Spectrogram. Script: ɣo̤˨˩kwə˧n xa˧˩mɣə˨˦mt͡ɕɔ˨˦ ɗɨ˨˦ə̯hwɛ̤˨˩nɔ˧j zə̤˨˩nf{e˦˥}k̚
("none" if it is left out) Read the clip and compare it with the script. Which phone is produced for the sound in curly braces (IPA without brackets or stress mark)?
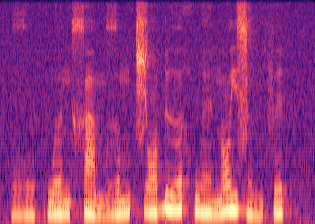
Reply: e˦˥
